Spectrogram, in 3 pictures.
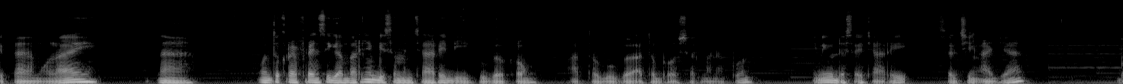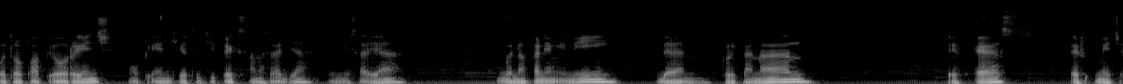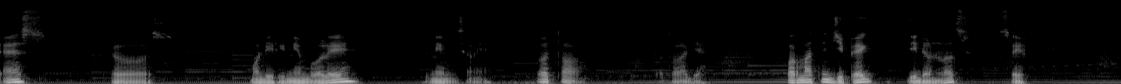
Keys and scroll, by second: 4.0 super+Tab, 4.6 super+Tab, 27.1-28.9 typing.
